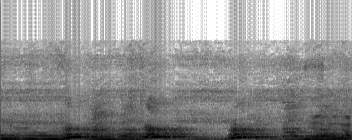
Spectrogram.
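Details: At Bugallion, Pangasinan, a teacup Pomeranian stud lets out three brief, high barks spaced about half a second apart, with human voices in the background.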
